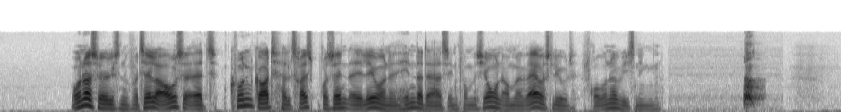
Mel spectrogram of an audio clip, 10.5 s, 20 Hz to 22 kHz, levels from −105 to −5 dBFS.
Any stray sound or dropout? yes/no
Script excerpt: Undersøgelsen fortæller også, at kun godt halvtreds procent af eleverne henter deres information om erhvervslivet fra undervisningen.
yes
